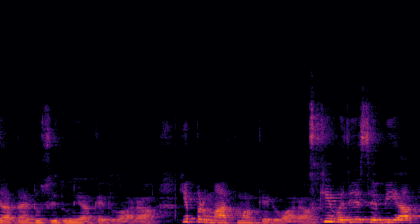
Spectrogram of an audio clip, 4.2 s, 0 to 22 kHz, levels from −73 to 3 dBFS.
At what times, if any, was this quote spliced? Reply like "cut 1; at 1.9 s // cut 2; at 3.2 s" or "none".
cut 1; at 3.2 s

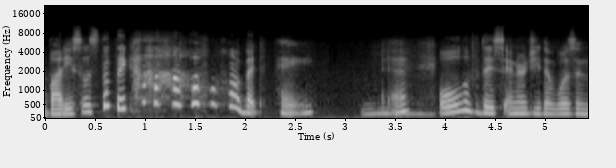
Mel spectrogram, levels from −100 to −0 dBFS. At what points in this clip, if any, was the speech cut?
cut 1; at 3.8 s

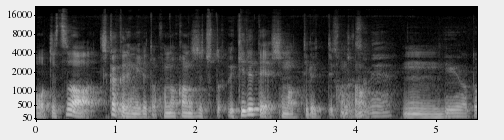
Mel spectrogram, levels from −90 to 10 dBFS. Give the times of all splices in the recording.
none

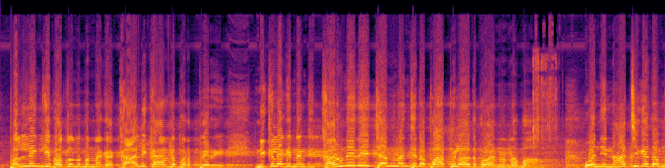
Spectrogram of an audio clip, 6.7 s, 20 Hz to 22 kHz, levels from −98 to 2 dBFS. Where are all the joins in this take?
cut 1; at 5.7 s

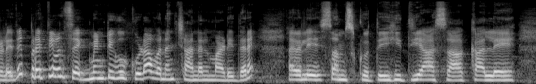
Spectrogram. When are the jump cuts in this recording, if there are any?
none

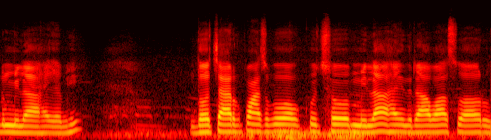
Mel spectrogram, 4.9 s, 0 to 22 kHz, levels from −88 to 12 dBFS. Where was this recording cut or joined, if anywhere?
none

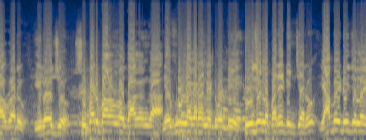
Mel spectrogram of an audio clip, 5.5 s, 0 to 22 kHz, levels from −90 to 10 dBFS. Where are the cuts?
cut 1; at 2.4 s // cut 2; at 3.6 s

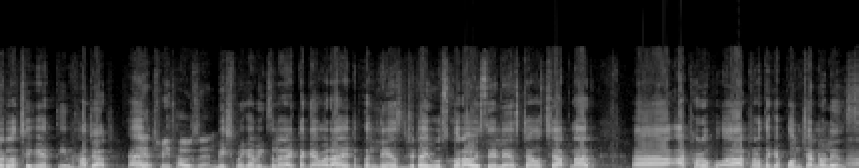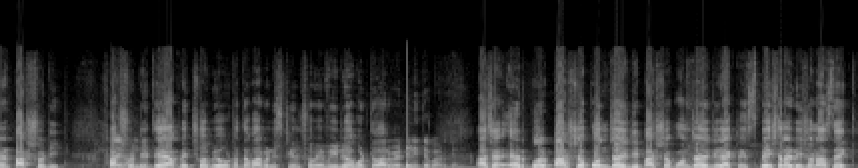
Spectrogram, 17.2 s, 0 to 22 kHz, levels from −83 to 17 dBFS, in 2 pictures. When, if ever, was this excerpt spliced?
cut 1; at 8.5 s // cut 2; at 12.7 s

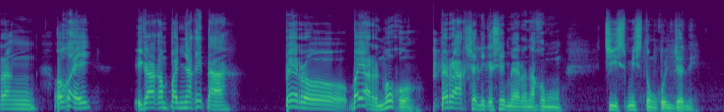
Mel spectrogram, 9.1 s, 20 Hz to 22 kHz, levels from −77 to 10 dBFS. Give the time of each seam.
cut 1; at 5.4 s

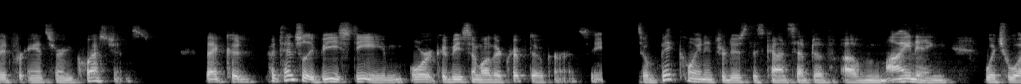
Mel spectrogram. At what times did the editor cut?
cut 1; at 6.4 s

